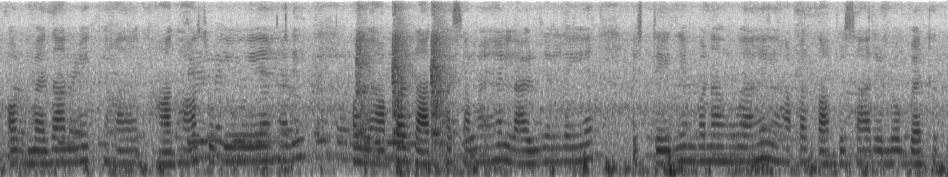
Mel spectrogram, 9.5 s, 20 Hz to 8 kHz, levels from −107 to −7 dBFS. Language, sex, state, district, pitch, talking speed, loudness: Hindi, female, Maharashtra, Pune, 170 Hz, 195 wpm, -30 LUFS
